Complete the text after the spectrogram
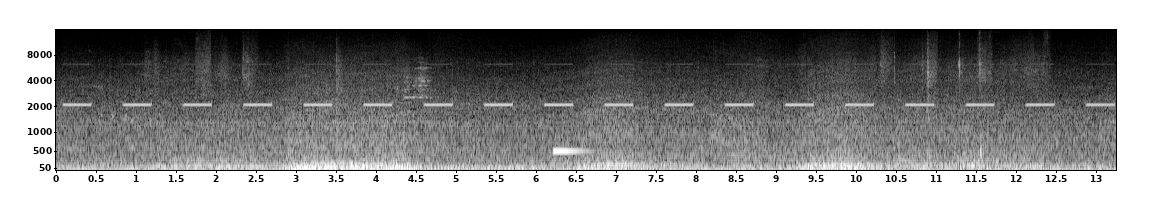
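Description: A truck engine rumbles low and rises and falls.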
